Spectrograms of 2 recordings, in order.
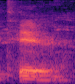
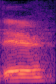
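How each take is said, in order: First: It starts with a plain 't' sound. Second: It starts with a 'th' sound. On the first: "if they can't pronounce the th and they say tear" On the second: "the way like most people say there"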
